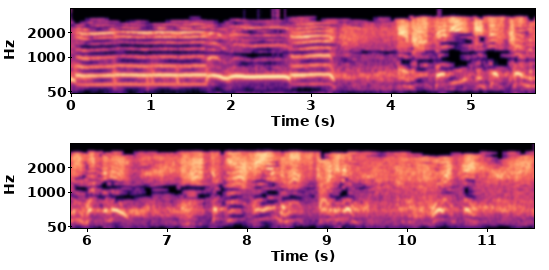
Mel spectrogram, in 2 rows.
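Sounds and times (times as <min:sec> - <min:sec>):
human voice imitating plot hounds howling: 0:00.0 - 0:03.4
speech: 0:04.6 - 0:11.5.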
